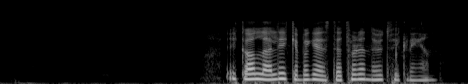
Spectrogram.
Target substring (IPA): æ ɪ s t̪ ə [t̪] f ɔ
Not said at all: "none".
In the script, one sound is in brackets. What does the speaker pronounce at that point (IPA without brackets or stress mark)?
t̪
